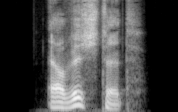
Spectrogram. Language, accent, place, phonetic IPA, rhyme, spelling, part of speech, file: German, Germany, Berlin, [ɛɐ̯ˈvɪʃtət], -ɪʃtət, erwischtet, verb, De-erwischtet.ogg
- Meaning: inflection of erwischen: 1. second-person plural preterite 2. second-person plural subjunctive II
